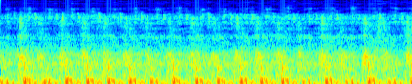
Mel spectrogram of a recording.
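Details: Alfa small single-cylinder motorcycle after first-time cylinder-piston group rebuild, weak battery: putters at a steady, even idle with regular low thumps and no stray knock; normal idle.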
